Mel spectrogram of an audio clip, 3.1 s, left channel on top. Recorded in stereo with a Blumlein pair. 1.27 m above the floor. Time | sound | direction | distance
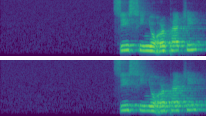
1.7 | a man speaking | 15° left | 0.8 m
